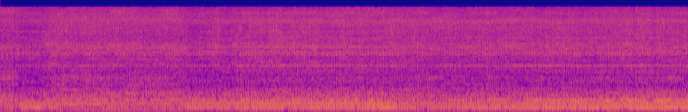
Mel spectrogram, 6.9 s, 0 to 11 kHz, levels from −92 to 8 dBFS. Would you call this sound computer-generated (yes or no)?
yes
